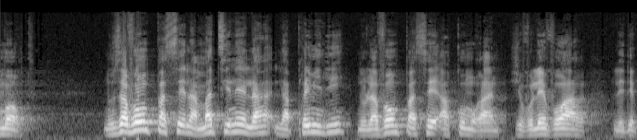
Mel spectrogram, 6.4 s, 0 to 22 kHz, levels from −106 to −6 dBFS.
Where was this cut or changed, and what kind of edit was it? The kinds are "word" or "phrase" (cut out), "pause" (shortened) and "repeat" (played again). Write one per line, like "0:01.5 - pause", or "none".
0:03.5 - pause
0:05.1 - pause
